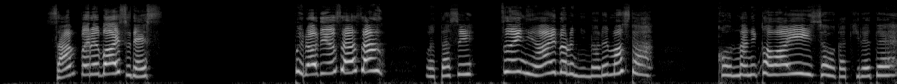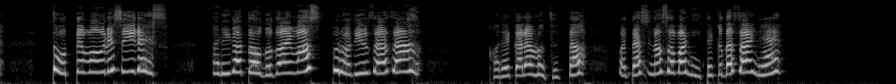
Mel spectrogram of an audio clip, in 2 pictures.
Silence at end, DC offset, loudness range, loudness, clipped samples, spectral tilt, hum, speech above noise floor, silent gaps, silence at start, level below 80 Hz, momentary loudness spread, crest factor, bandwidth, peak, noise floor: 1.15 s; under 0.1%; 4 LU; -21 LUFS; under 0.1%; 0.5 dB/octave; none; 61 dB; none; 0.5 s; -62 dBFS; 12 LU; 20 dB; 19 kHz; -4 dBFS; -83 dBFS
